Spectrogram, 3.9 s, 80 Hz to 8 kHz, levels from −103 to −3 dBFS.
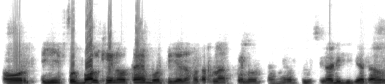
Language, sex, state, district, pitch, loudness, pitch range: Hindi, male, Uttar Pradesh, Jyotiba Phule Nagar, 125 Hz, -18 LUFS, 120-135 Hz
